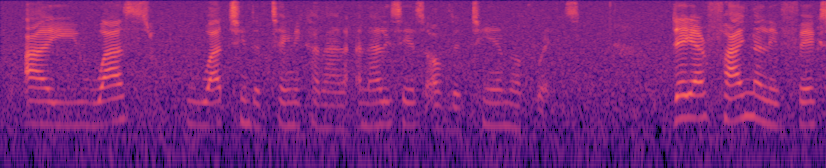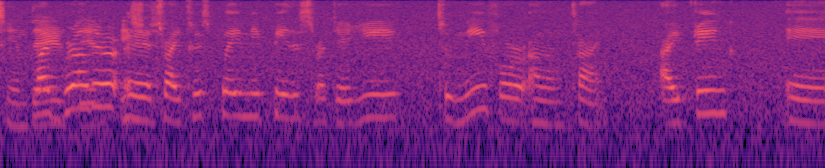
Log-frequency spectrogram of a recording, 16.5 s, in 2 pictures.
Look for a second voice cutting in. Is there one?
Yes, from 8.6 s

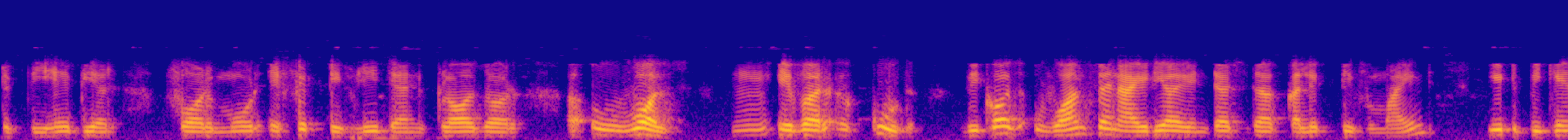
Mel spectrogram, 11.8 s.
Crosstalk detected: No

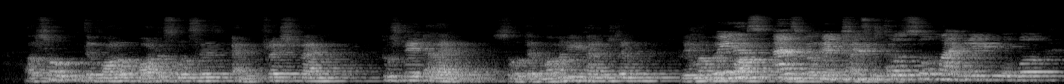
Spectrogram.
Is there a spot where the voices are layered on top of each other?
Yes, from 7.0 s

